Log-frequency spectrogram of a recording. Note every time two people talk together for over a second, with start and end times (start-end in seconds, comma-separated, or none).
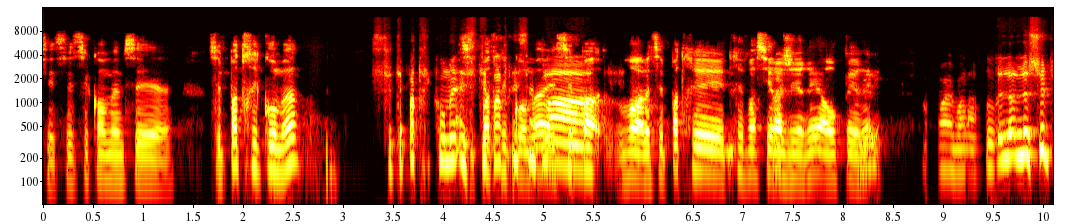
4.1-5.5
